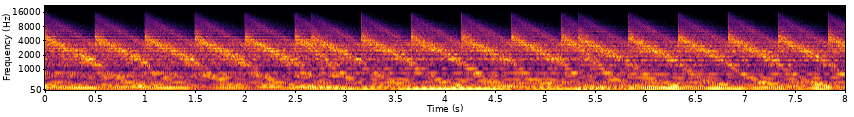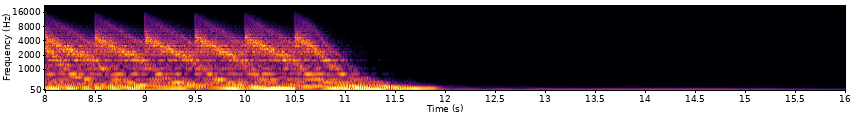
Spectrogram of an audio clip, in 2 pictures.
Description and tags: Phaser chord #2
Phaser Chord in Serum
